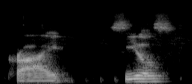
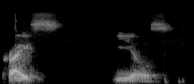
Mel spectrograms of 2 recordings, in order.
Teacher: It produces this minimal, this seeming surface minimal pair of pry seals with the diphthong, the lower diphthong I, versus price eels on the other hand, with the higher diphthong. This distinction between these two diphthongs is rather subtle and difficult here, but it makes for a nice instance, a nice example.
